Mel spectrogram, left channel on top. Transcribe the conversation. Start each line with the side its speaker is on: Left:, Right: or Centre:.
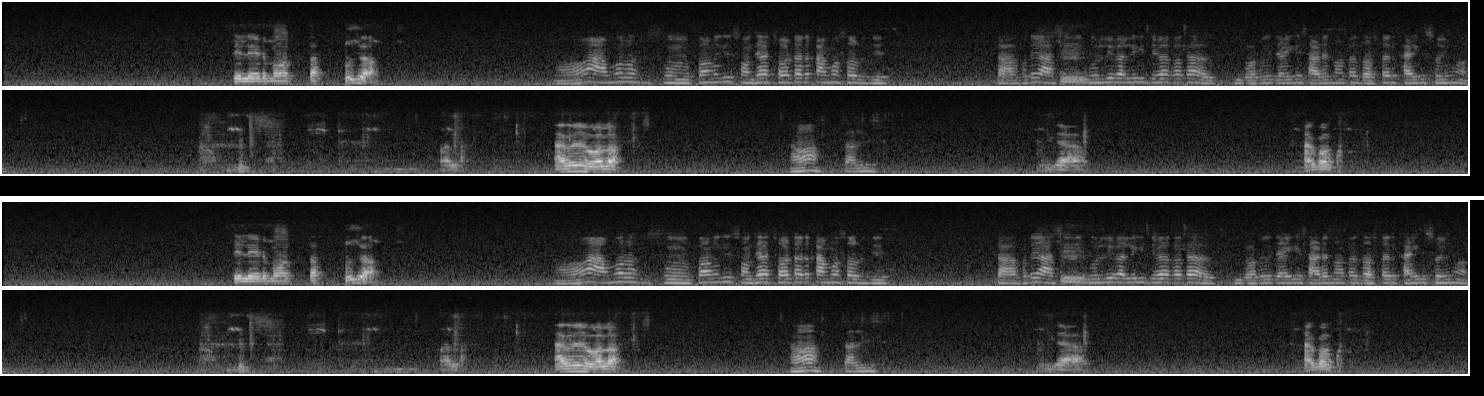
Left: <unintelligible>
Right: ହଁ ଆମର ସ କଣ କି ସନ୍ଧ୍ୟା ଛଅଟାରେ କାମ ସରୁଚି। ତାପରେ ଆସିକି
Left: ହୁଁ
Right: ବୁଲି ବାଲିକି ଯିବା କଥା ଆଉ ଘରକୁ ଯାଇକି ସାଢେ ନଅଟା ଦଶଟାରେ ଖାଇକି ଶୋଇମୁ ଆଉ।
Left: <inaudible>
Right: <inaudible>
Left: <unintelligible> ଭଲ।
Right: ହଁ ଚାଲିଛି।
Left: ଯା ଆଉ କଣ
